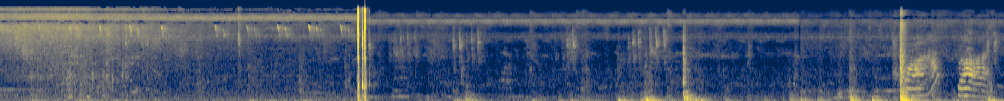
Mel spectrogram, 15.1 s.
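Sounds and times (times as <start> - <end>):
small birds chirping: 1.1 - 15.0
sharp double click: 5.4 - 5.6.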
